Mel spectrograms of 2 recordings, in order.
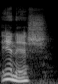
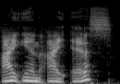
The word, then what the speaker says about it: Inis: So Inis, it's spelled I-N-I-S, and it is a Celtic word, or I don't know if it's a deity in the ancient Celtic society.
